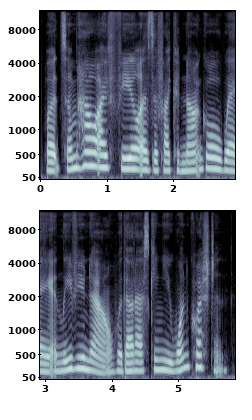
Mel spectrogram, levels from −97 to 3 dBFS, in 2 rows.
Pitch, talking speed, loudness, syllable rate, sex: 195 Hz, 205 wpm, -17 LUFS, 5.0 syllables/s, female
